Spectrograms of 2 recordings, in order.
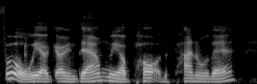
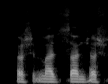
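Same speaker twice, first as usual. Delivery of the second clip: plain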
